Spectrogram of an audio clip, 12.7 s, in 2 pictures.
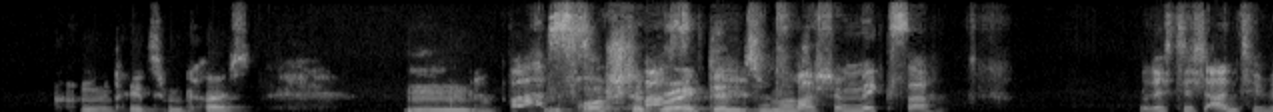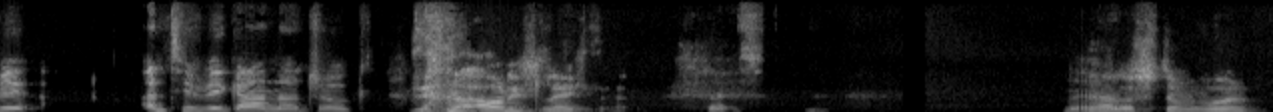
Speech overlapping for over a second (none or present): present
